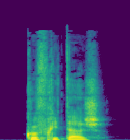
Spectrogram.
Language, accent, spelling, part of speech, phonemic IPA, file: French, France, cofrittage, noun, /kɔ.fʁi.taʒ/, LL-Q150 (fra)-cofrittage.wav
- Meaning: cofiring (sintering)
